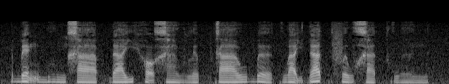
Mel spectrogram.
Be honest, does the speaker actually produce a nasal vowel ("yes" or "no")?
no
